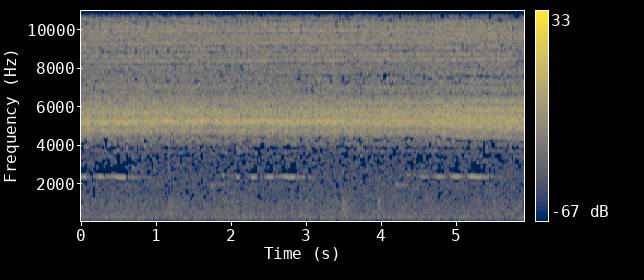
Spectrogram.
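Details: Constant shrill buzzing of Christmas beetles (Anoplognathus), heard in real time in South African bushveld; the high insect hum stays level throughout while faint, thin whistles drift in and out at a lower pitch.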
